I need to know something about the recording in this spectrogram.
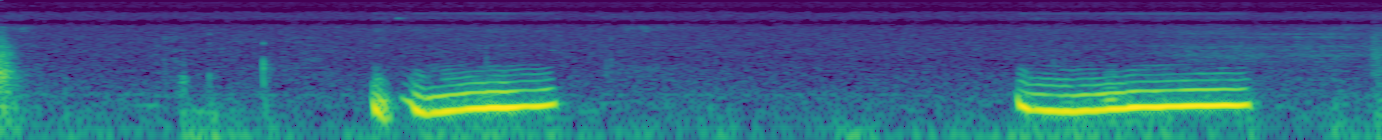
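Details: Domestic cat snoring during an afternoon nap indoors: two drawn-out, humming snores with a steady low tone, each about a second long and spaced roughly three seconds apart, in a quiet room.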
